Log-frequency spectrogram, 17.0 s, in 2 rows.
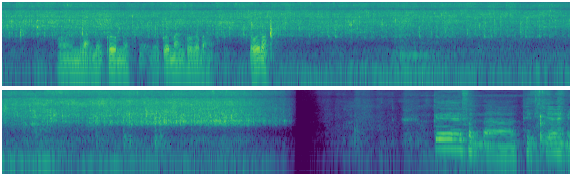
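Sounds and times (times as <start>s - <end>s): meat sizzling in oil: 0.0s - 12.9s
small crackles of frying: 0.0s - 12.9s.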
